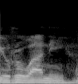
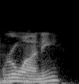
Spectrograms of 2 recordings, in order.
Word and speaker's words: Rouhani: President Obama reportedly reached out to Iran's relatively moderate president, Hassan Rouhani. Am I saying that right? Probably. – Probably Rouhani. – Rouhani.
